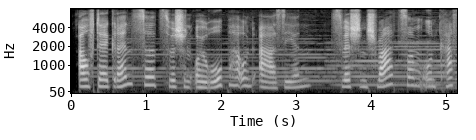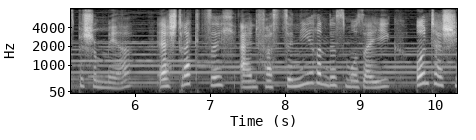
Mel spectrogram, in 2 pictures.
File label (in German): Kaukasus Naturdoku Musik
